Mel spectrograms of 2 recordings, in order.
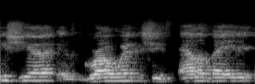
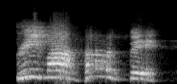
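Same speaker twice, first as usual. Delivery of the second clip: put-on screaming, higher and louder; 13 semitones higher, 9 dB louder than usual. Retelling what she screamed: imitating someone screaming. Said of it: "She screamed at me".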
